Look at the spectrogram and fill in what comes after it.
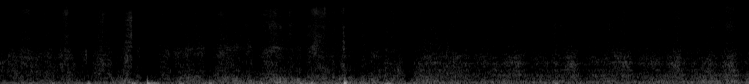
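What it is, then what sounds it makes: Foam block. A dark grey, book-sized solid block of acoustic-style foam is held in both hands and rubbed and scratched with fingertips close to the microphone. It gives a soft, continuous brushing texture, mostly low rumble with faint high hiss, and one slightly louder scrape stands out near the middle.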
